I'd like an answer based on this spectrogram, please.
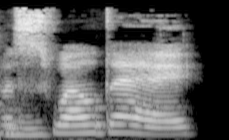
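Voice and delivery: hollow, insincere, perfunctory, said by rote. Signing off the podcast to listeners, in an insincere tone. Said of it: "you sound so insincere".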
